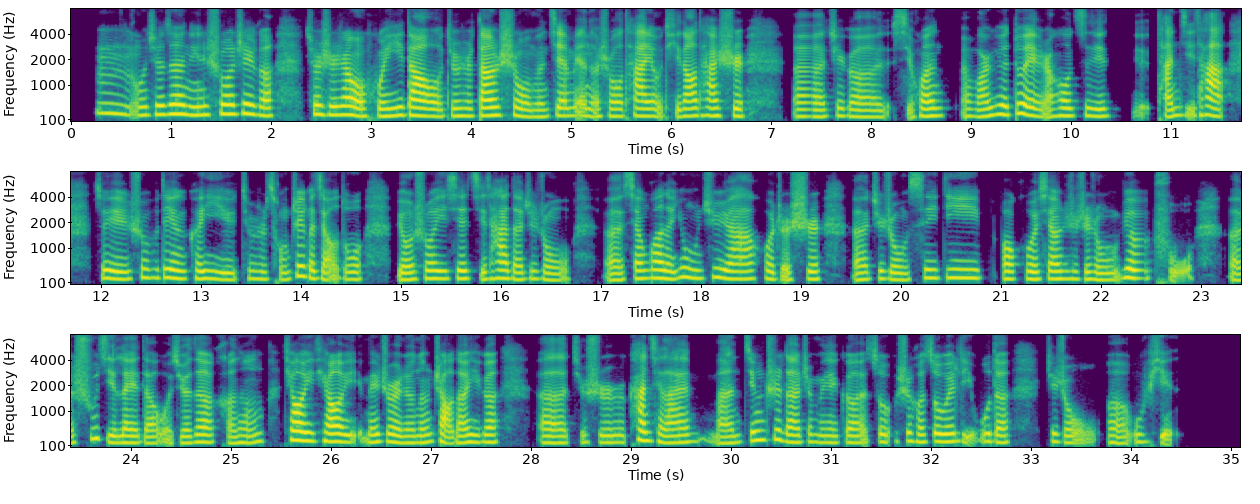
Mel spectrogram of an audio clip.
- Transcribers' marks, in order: none
- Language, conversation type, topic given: Chinese, advice, 我该如何为别人挑选合适的礼物？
